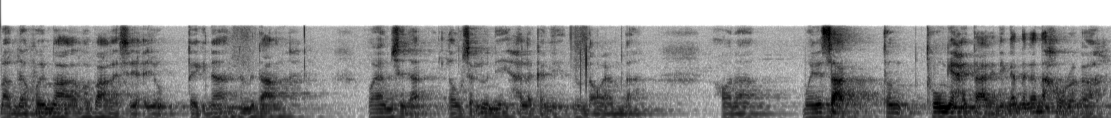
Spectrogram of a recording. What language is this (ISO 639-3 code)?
mni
